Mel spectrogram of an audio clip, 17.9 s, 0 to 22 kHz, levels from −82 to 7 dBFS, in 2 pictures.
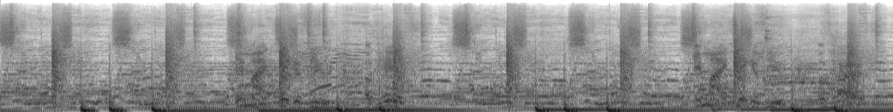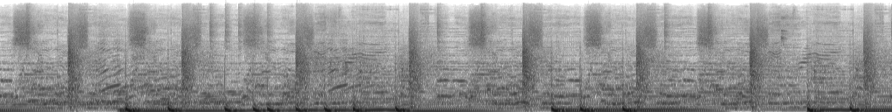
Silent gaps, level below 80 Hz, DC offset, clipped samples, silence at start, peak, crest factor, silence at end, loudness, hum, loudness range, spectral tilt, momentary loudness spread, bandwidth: none; -14 dBFS; under 0.1%; 0.3%; 0 s; 0 dBFS; 12 dB; 0 s; -12 LUFS; none; 1 LU; -4.5 dB/octave; 6 LU; 19 kHz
